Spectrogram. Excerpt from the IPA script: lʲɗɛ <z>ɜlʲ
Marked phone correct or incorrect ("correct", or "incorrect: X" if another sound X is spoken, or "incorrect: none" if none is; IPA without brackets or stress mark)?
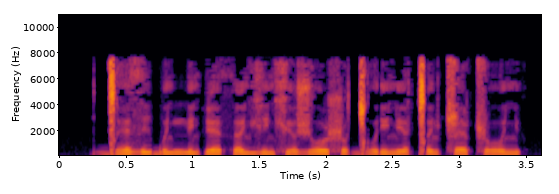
incorrect: θ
